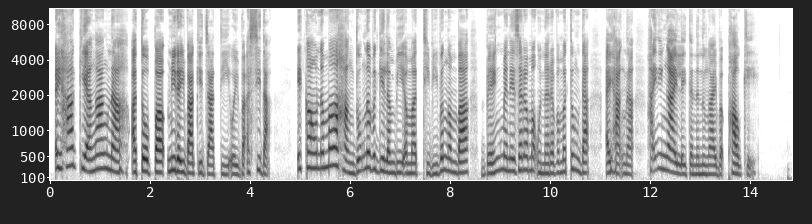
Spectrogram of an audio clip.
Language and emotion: Manipuri, happy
